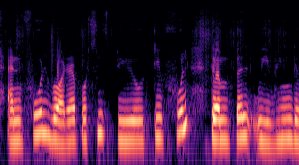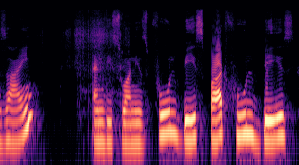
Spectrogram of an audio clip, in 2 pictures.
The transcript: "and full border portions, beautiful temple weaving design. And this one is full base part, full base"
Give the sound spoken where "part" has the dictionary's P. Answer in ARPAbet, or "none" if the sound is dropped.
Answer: P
